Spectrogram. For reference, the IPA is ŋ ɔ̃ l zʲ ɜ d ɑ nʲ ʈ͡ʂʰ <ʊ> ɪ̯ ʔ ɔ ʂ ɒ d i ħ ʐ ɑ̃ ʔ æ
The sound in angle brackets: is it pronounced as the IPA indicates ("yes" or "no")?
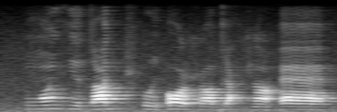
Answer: yes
